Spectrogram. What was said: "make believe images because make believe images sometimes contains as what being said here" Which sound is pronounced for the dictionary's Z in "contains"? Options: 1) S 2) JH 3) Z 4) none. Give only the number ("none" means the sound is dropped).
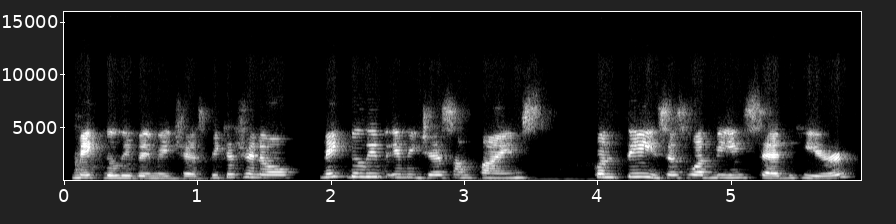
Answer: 1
